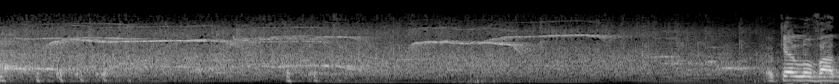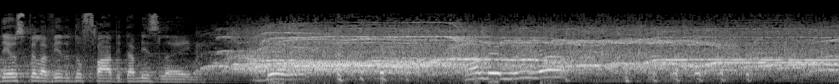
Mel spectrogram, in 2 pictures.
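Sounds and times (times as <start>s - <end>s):
laughter: 0.0s - 1.8s, 2.6s - 3.7s, 11.0s - 12.8s, 14.1s - 16.6s
high voices whooping: 0.0s - 6.0s, 10.4s - 16.7s
crowd applauding: 0.0s - 8.2s, 10.4s - 16.7s
speech: 7.8s - 12.5s, 13.1s - 16.1s.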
